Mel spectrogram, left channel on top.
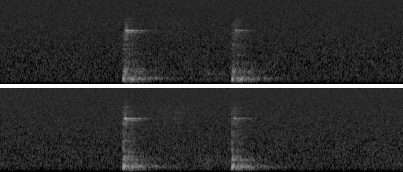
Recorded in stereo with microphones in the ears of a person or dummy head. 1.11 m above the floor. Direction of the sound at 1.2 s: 75° right (ahead or behind).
